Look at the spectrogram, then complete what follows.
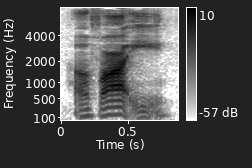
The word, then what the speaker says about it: Hawaii: I think the native Hawaiians pronounced it with a V, Hawaii, but non-native Hawaiians just say Hawaii, Hawaii.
